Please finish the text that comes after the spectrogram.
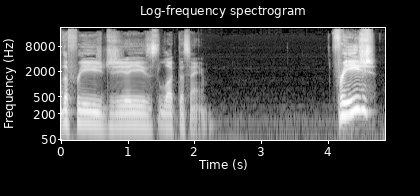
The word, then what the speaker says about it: Phryge: Phryge? Oh, it's one syllable.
